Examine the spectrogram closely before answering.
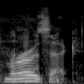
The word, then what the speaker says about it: Mrozek: But it's Mrozek. Mrozek. Okay, I did pronounce it wrong, and I've been practicing.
